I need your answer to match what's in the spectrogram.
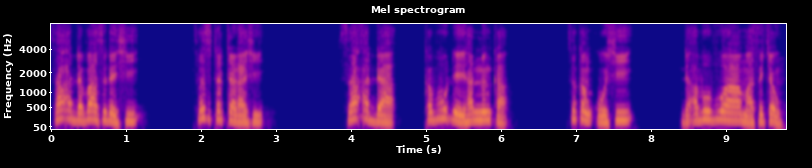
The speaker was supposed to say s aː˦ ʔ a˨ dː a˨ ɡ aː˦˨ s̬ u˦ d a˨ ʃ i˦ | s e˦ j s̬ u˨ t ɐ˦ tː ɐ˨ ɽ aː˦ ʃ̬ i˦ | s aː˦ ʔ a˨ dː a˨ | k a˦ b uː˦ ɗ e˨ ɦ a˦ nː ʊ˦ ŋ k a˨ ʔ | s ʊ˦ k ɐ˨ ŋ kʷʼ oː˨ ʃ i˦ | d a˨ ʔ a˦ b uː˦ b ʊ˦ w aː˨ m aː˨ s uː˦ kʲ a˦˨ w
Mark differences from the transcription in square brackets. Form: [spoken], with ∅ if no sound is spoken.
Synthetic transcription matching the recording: s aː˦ ʔ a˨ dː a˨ [b] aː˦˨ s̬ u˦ d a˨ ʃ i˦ | s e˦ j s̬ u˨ t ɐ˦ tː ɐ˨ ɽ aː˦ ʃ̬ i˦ | s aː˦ ʔ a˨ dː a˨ | k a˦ b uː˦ ɗ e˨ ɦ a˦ nː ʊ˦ ŋ k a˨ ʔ | s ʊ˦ k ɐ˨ ŋ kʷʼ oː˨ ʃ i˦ | d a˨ ʔ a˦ b uː˦ b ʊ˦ w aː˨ m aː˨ s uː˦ kʲ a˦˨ w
